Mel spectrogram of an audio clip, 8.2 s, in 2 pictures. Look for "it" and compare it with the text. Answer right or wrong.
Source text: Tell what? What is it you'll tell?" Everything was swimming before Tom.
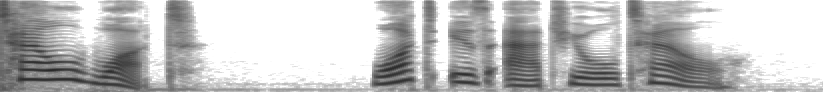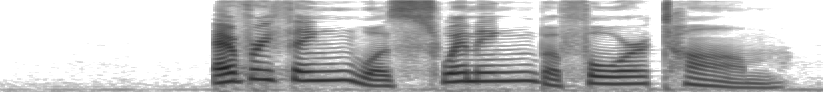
wrong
